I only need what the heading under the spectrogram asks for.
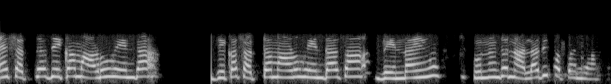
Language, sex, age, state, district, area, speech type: Sindhi, female, 18-30, Rajasthan, Ajmer, urban, conversation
